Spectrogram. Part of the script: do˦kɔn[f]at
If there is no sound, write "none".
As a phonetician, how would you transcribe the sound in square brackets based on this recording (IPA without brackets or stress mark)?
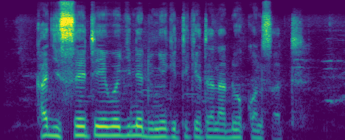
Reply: s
